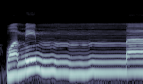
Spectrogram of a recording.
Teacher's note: मीम का मखर दोनों होटों के खुश्क हिस्से को अब बाहर वाले जो खुश्क हिस्से हैं ना इनको मिलाए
